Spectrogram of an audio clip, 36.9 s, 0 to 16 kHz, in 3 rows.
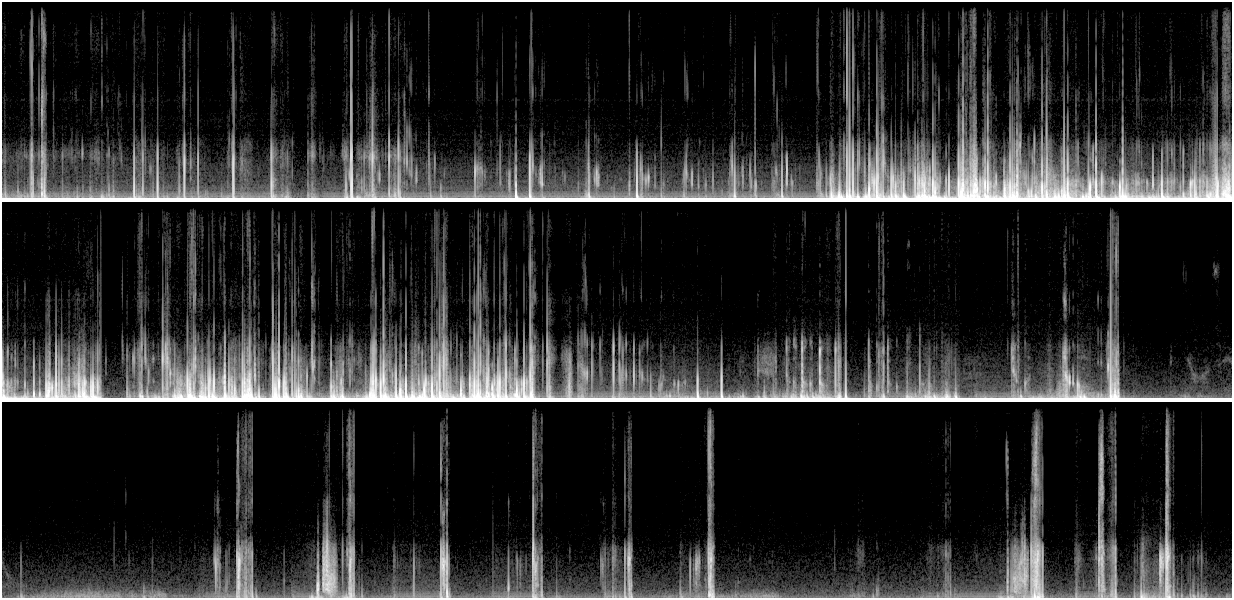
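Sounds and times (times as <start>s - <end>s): wet mouth clicks and smacks: 0.1s - 23.6s, 26.7s - 31.8s.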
